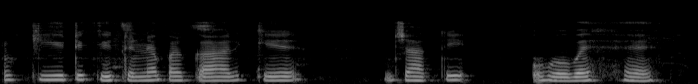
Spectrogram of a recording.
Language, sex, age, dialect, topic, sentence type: Magahi, female, 60-100, Central/Standard, agriculture, question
